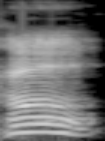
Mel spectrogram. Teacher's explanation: نون غنہ ناک سے پڑھا جائے گا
